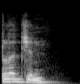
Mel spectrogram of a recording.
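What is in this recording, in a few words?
"bludgeon", British English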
